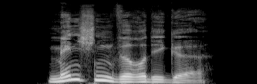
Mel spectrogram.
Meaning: inflection of menschenwürdig: 1. strong/mixed nominative/accusative feminine singular 2. strong nominative/accusative plural 3. weak nominative all-gender singular
- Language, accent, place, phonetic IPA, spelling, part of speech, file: German, Germany, Berlin, [ˈmɛnʃn̩ˌvʏʁdɪɡə], menschenwürdige, adjective, De-menschenwürdige.ogg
